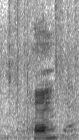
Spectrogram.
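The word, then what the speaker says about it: thumb: Rule के अनुसार देखिए बॉम, इसको कॉम पढ़ेंगे, कॉम मतलब कंगा, ये बॉम, बॉम मतलब बम होता है, इसमें बी साइलेंट हुआ। थम, इसको थंब नहीं पढ़ना है, थंब पढ़ेंगे बी साइलेंट, है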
